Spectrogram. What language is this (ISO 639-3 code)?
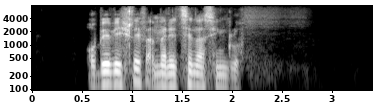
ces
